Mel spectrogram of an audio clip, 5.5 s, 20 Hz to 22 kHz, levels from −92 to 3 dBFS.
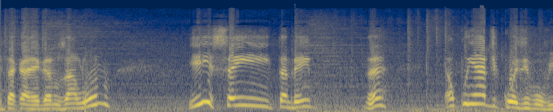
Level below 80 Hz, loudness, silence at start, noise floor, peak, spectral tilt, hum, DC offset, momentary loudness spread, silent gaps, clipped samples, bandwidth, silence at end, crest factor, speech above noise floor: -38 dBFS; -14 LUFS; 0 s; -36 dBFS; -4 dBFS; -5.5 dB/octave; none; under 0.1%; 15 LU; none; under 0.1%; 15.5 kHz; 0 s; 12 dB; 22 dB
